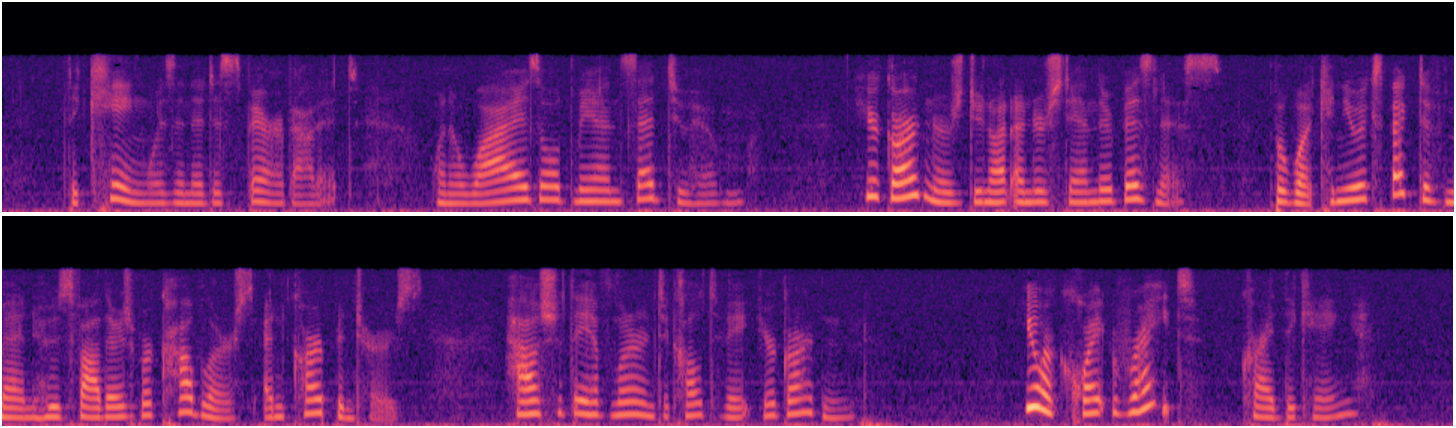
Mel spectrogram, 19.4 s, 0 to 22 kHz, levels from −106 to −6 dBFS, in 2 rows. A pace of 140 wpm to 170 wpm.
Yes: average, 160 wpm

